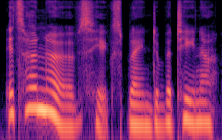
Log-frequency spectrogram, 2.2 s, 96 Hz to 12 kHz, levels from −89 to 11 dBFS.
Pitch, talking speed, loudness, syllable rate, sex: 190 Hz, 190 wpm, -15 LUFS, 5.7 syllables/s, female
